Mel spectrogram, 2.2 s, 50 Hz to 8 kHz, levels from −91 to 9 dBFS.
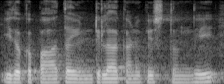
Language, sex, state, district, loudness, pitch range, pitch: Telugu, male, Telangana, Komaram Bheem, -18 LUFS, 120-130 Hz, 125 Hz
